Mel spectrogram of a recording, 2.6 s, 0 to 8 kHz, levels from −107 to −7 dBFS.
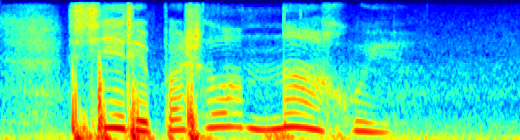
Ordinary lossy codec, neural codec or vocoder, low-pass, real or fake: none; none; 7.2 kHz; real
